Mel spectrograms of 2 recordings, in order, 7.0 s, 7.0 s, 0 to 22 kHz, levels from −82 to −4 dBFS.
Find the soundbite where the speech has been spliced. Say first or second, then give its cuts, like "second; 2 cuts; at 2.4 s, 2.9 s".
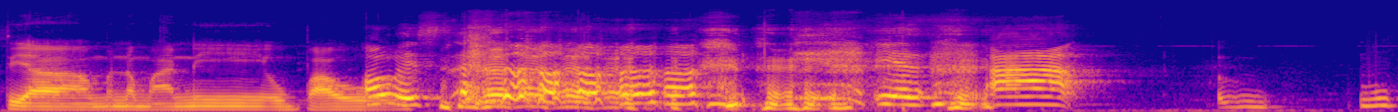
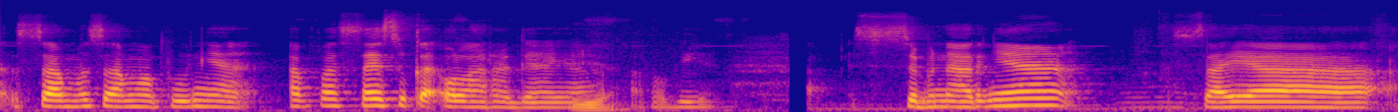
second; 1 cut; at 4.1 s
